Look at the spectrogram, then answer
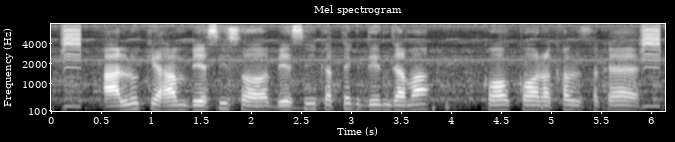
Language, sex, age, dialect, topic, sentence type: Maithili, male, 31-35, Southern/Standard, agriculture, question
